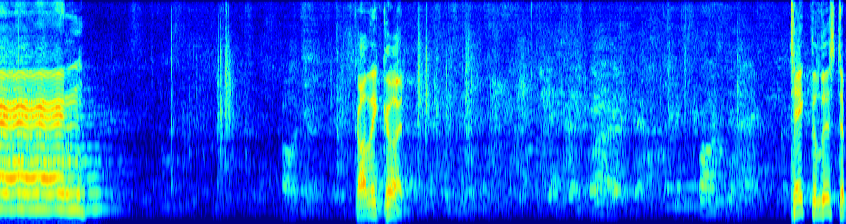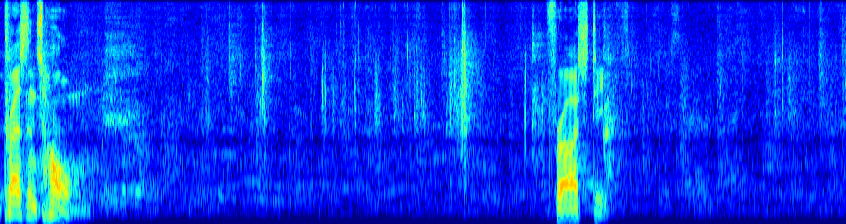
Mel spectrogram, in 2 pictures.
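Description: An audience murmurs and chatters in the background.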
